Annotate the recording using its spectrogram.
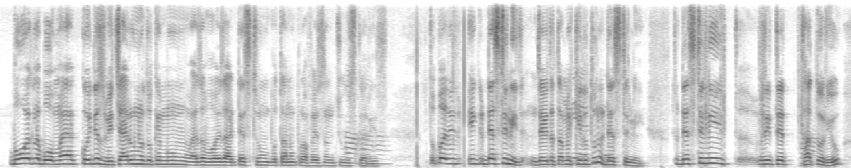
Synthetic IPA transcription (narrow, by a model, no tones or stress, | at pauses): ɓooeklɐbomɛ̃koːid̪ɪs̬ʋɪt͡ʃaɪɾũnɐt̪̬ũk̬emũːɛːzəʋɔːɪs̬aːɾʈɪsʈũpot̪aːnũpɾɔfeʃ̬ənt͡ʃuːzkɐɾiːs | t̪opɐɾɪkɖesʈɪnid͡ʒeːʋit̪ɐt̪ɐmẽkid̪ut̪ũnɐɖesʈɪni | t̪oɖesʈɪni | ɾiːt̪et̪ʰat̪oɾijũ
